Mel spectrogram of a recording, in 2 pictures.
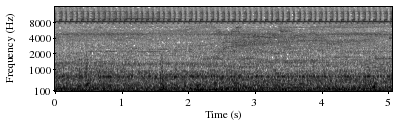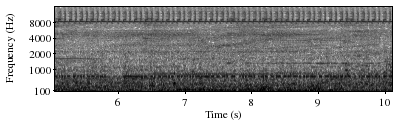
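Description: Experimental electronic drone music: a dense low rumble and hiss with a steady held tone in the middle range, no beat.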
